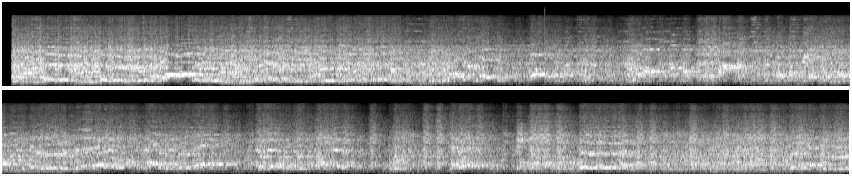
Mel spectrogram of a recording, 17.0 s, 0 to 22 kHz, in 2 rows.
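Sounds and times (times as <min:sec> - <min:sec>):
electronic noise music: 0:00.1 - 0:16.9.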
